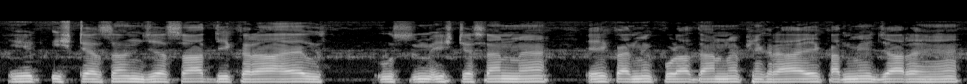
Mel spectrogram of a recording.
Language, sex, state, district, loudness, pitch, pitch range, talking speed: Hindi, male, Jharkhand, Deoghar, -15 LUFS, 125 Hz, 125-130 Hz, 130 wpm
